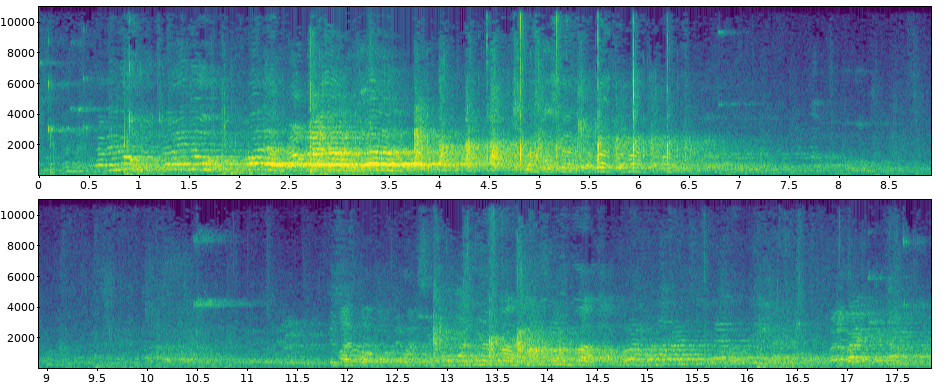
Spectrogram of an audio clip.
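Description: A ball thuds as players kick it in a large echoing hall.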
